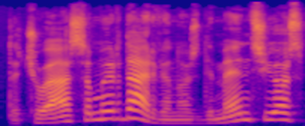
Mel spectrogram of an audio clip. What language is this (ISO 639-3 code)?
lit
